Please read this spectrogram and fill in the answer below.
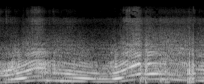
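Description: A car engine revving, its pitch rising and falling twice.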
